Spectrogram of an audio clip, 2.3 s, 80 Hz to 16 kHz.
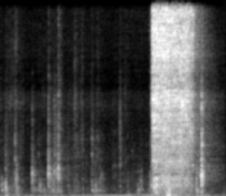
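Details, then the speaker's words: High-mileage BMW E36 M3 S52 engine, leakdown test on cylinders 4 and 5: quiet fiddling, then a half-second burst of strong rushing air as the cylinder is pressurized, leaking badly; suspected warped head, head gasket needed. "I'm gonna call that a warped head probably."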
